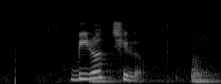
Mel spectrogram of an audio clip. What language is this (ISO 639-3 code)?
ben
